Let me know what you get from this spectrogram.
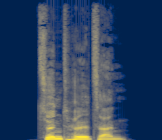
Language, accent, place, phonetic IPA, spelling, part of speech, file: German, Germany, Berlin, [ˈt͡sʏntˌhœlt͡sɐn], Zündhölzern, noun, De-Zündhölzern.ogg
- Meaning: dative plural of Zündholz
